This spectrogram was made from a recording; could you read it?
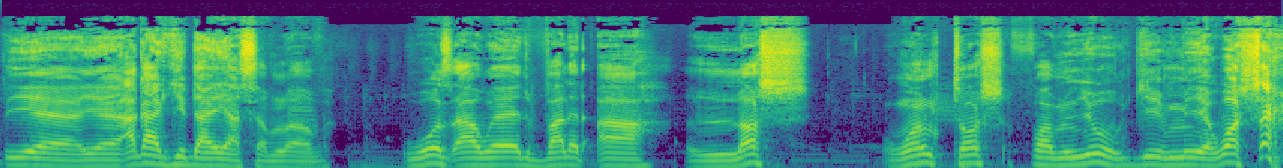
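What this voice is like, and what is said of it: Speaker with a noticeable accent. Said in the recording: “I got an accent, man”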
